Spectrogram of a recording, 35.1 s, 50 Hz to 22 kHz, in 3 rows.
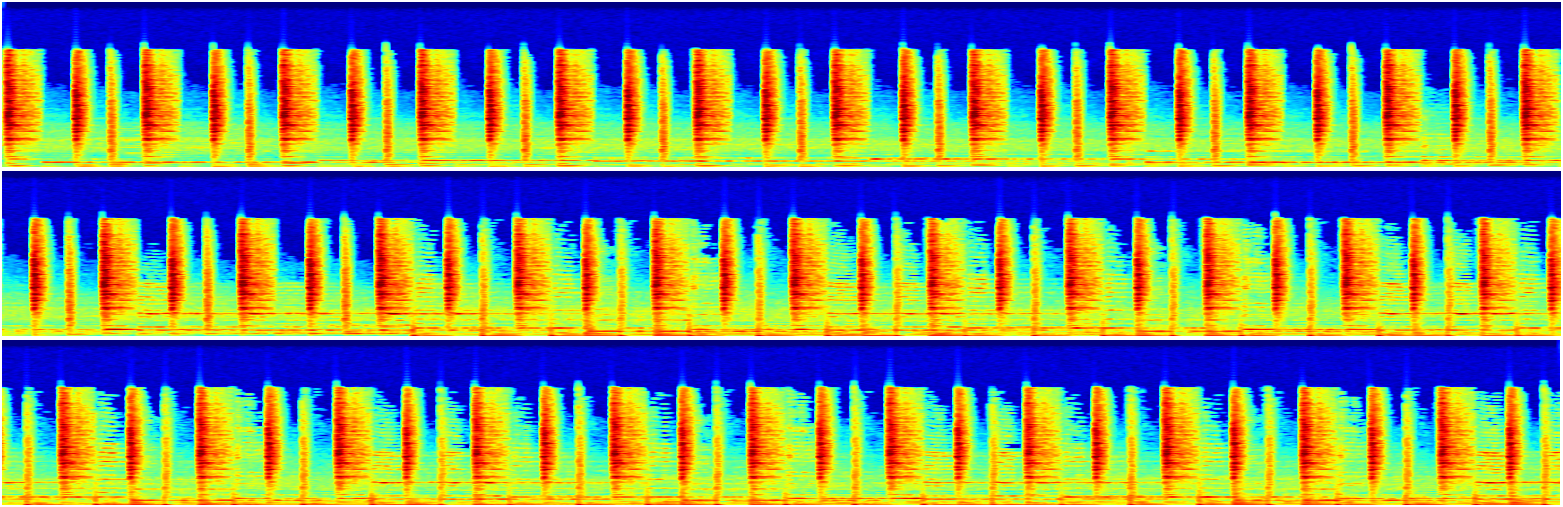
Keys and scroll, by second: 0.0 ctrl+y, 1.7 Delete, 4.2 ctrl+y.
